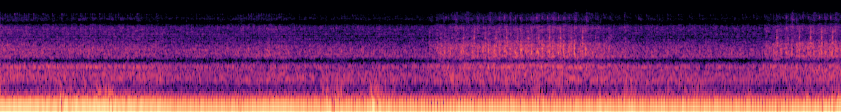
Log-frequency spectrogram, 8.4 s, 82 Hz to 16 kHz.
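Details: IH Farmall Tractor with used Cub 22 mower, PTO engaged: steady low engine drone with a faint recurring rattle, more vibration than wanted under mowing load; mower freshly installed and greased.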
